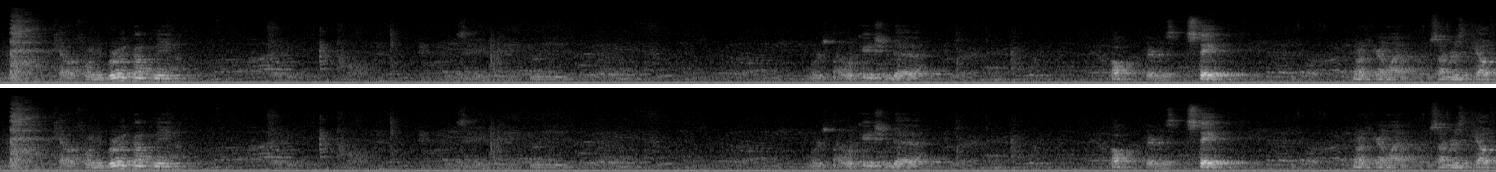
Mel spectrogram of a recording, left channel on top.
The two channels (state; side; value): identical; both; correlation 1.00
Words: California Brewing Company, where's my location data? Oh, there it is. State. North Carolina. For some reason,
